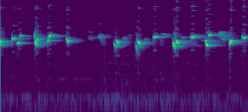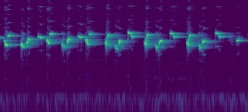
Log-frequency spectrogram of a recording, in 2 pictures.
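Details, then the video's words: Long rapid 'ropel panjang' singing by a sooty-headed bulbul, intended to prompt a silent bird to sing: an energetic ten-second stream of clipped, down-slurred whistles, sometimes paired, with brief gaps and no background noise. "kicauan TRUCUK ROPEL PANJANG// perangsang bunyi trucukan malas bunyi"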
